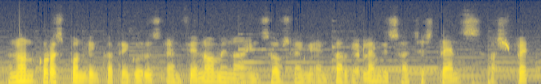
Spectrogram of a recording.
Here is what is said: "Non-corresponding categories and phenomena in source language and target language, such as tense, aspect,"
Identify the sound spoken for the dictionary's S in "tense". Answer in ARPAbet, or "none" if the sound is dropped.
S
